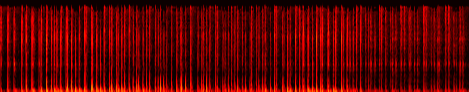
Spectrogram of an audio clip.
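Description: Fast tapping on a plastic tablecloth produces a dense stream of quick, dull, low-pitched taps with almost no ring. The tapping continues steadily throughout and becomes slightly quieter toward the end.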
